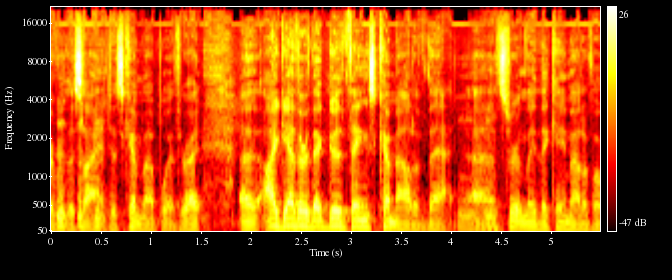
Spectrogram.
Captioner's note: laughs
